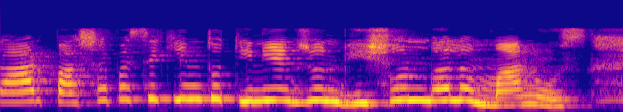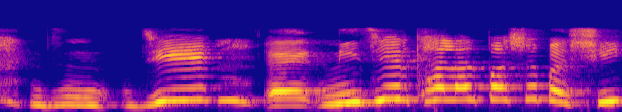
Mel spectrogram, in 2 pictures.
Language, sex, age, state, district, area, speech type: Bengali, female, 30-45, West Bengal, Purulia, urban, spontaneous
